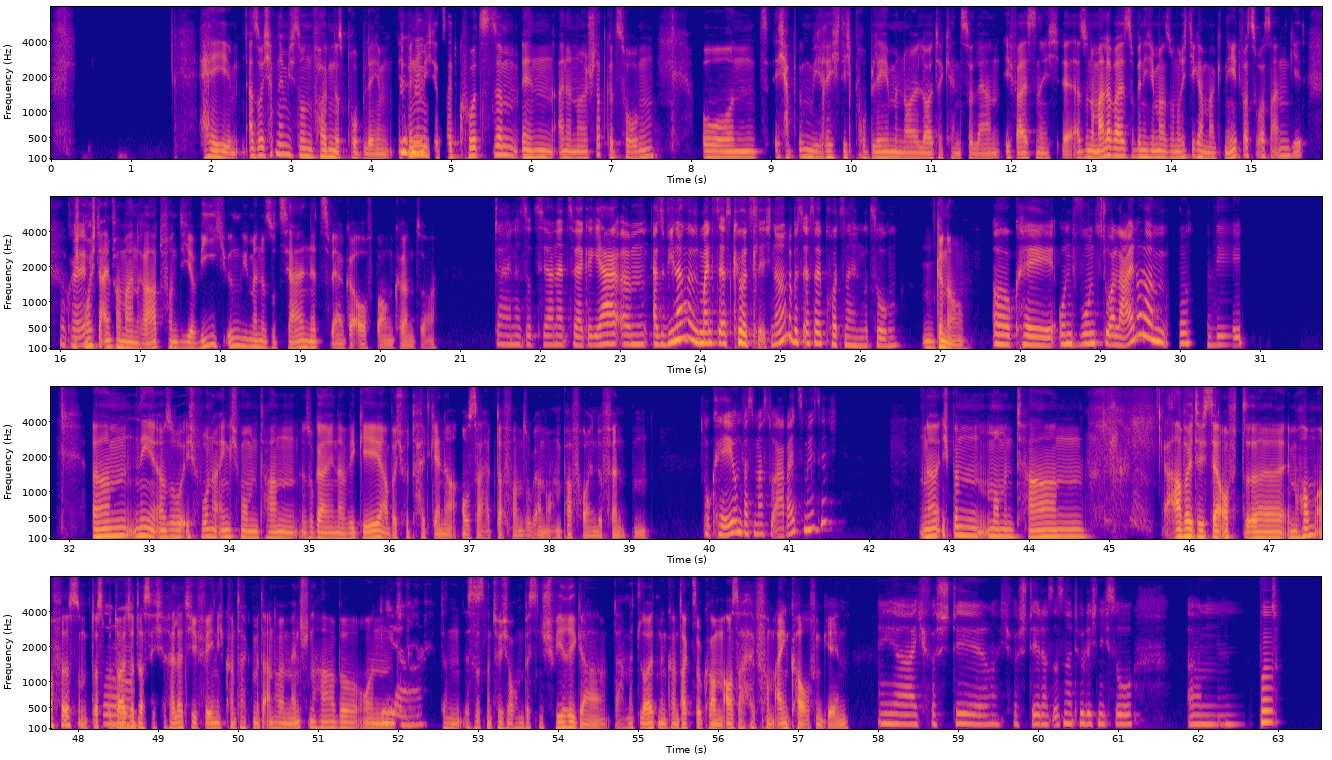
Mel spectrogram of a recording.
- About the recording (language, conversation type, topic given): German, advice, Wie kann ich nach einem Umzug in eine neue Stadt ohne soziales Netzwerk Anschluss finden?
- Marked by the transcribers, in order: other background noise; unintelligible speech; laughing while speaking: "außerhalb vom"; distorted speech; unintelligible speech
